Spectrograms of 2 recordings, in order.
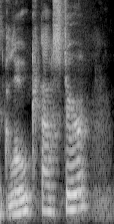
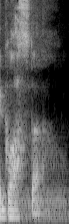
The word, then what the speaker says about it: Gloucester: those that's a good I think the worldwide says glow caster and only in England they say Gloucester something like that yeah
